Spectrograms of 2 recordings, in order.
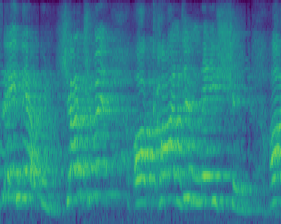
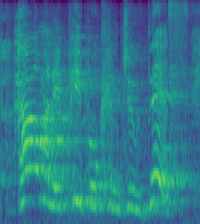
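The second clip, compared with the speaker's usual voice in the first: usual speaking voice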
